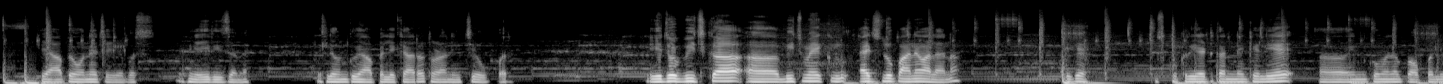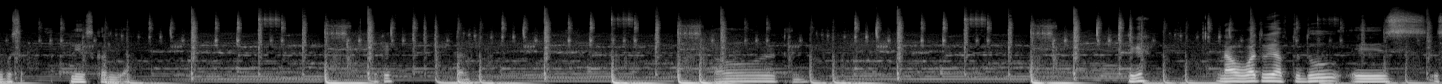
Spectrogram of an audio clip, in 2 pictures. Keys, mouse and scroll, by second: 0.0 middle click, 0.3 shift+middle click, 0.9 click, 1.1 g, 1.6 click, 1.8 g, 2.1 shift+middle click, 2.3 middle click, 2.8 click, 2.9 g, 3.4 click, 3.5 g, 3.9 click, 4.0 g, 4.4 shift+middle click, 4.7 middle click, 5.1 click, 5.2 g, 5.6 middle click, 6.2 click, 6.3 g, 7.0 click, 7.1 g, 7.5 click, 7.7 g, 8.8 click, 8.9 g, 9.2 middle click, 9.9 middle click, 10.3 ctrl+middle click, 10.8 ctrl+Tab, 12.3 f, 12.7-16.4 shift+drag, 16.6 middle click, 17.0 shift+click, 18.1 Tab, 18.6 middle click, 18.9 shift+middle click, 19.3 ctrl+Tab, 19.7 shift+click, 20.7 shift+middle click, 21.1 middle click, 21.6 shift+click, 22.1 shift+middle click, 22.4 shift+middle click, 22.8 middle click, 23.3 shift+click, 24.4 middle click, 24.8 ctrl+middle click, 25.4 Tab, 25.8 middle click, 26.1 shift+middle click, 26.4 ctrl+Tab, 26.7-27.7 middle drag, 28.1 ctrl+space, 28.4 q.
